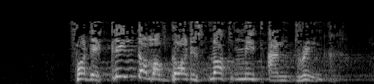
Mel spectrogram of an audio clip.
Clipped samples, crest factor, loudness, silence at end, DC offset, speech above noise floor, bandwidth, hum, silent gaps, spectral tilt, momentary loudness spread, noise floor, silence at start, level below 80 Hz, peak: under 0.1%; 20 dB; -25 LUFS; 0.25 s; under 0.1%; 41 dB; 8 kHz; none; none; -1 dB/octave; 8 LU; -66 dBFS; 0.7 s; -70 dBFS; -8 dBFS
